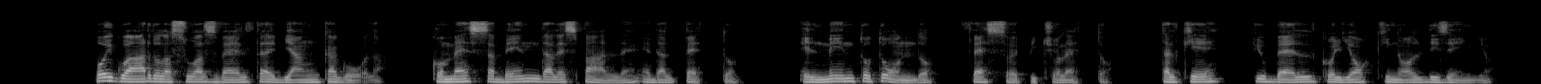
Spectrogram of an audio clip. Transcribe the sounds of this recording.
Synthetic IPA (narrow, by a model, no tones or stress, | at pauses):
pɔjɡward̪olasuːazvɛlt̪aɛbjaŋkaɡɔ̰ːla | komːɛsːabɛnd̪alespalːeed̪alpɛt̪ːo | elment̪ot̪ond̪o | fɛsːo̰ɛpːit͡ʃːolɛt̪ːo | t̪alkʰe | pjubɛlkʰoʎiɔkʰːinɔld̪izeɲːo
